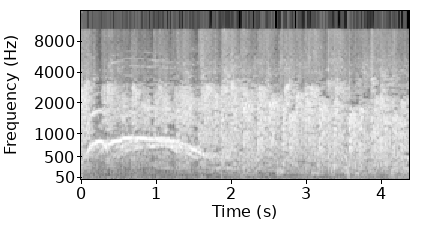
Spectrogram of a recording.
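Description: Steady applause from a comedy show audience welcoming a comedian to the stage, a dense, even wash of clapping that holds at full strength throughout, with a brief rising and falling whoop or whistle near the start.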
